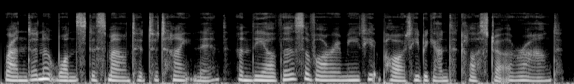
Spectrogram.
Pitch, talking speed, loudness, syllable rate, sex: 190 Hz, 190 wpm, -17 LUFS, 5.4 syllables/s, female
